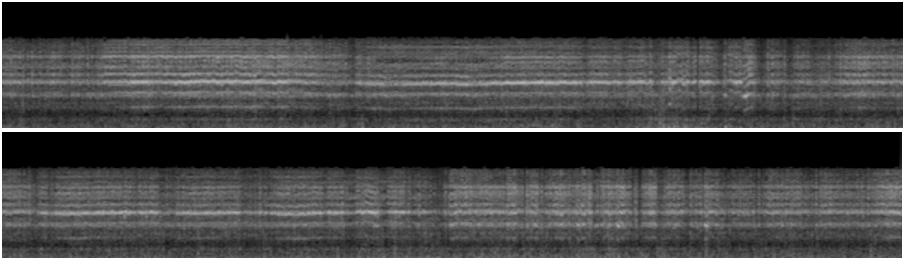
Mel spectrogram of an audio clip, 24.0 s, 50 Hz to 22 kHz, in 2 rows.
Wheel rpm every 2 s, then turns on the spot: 170, 160, 160, 170, 170, 160, 170, 170, 160, 160, 160, 170.
none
